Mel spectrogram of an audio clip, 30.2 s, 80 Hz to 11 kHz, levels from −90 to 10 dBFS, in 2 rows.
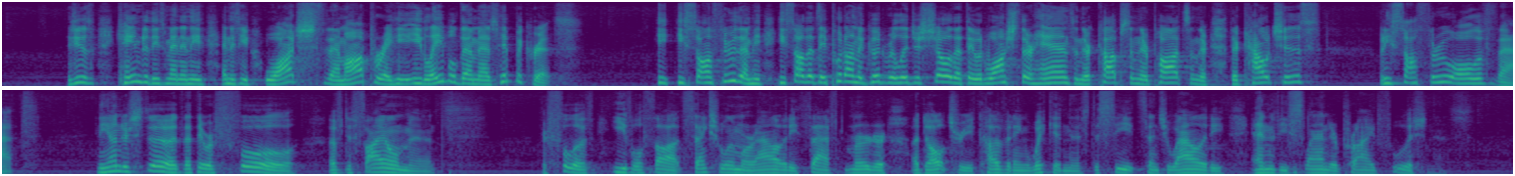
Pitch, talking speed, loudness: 150 Hz, 170 wpm, -29 LUFS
